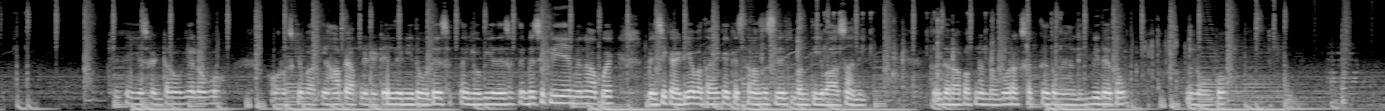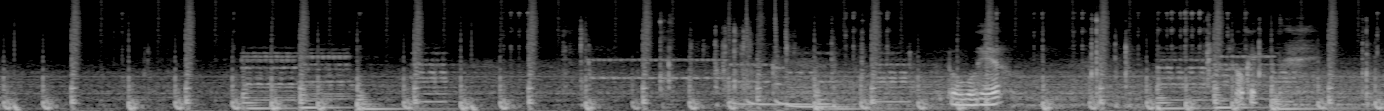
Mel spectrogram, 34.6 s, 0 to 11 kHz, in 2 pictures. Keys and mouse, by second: 9.4 space, 10.1 ctrl+alt+click, 11.2 click, 11.6 space, 12.0 ctrl+click, 12.7 t, 13.0 click, 14.0-15.0 typing, 15.7 Escape, 18.6 click, 24.4 End, 25.4 Return, 25.9-27.0 typing, 27.0 Escape, 27.8 shift+click, 30.8 space, 31.4 ctrl+alt+click, 32.6 click, 34.2 space, 34.4 click.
